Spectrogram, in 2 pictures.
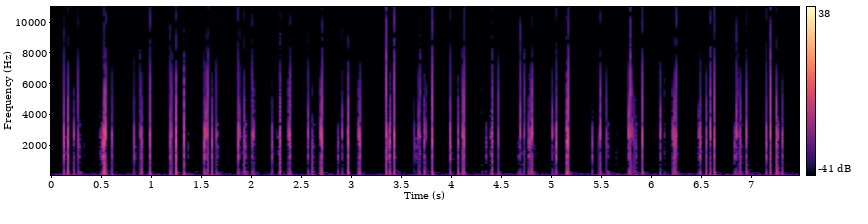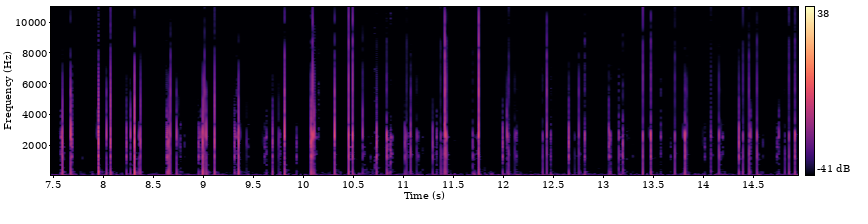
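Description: Long acrylic nails tap rapidly and steadily on the metal-grilled microphone capsules of a Tascam DR-05 handheld recorder, a small, hollow plastic-bodied device. Each tap is a sharp, dry click with no ring, bright and thin with a focus near 2.3 kHz and almost no low end, forming a dense, irregular patter.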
